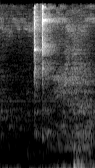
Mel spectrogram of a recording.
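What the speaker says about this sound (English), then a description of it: "I am clicking on the different wheels to rotate it" Mouse clicks on a computer, a couple of faint, sharp clicks close by in an otherwise quiet room, no talking.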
